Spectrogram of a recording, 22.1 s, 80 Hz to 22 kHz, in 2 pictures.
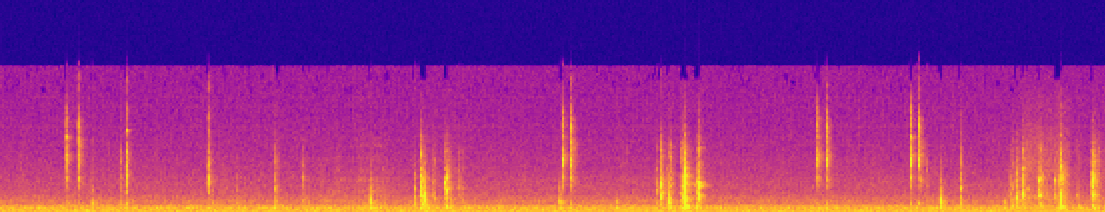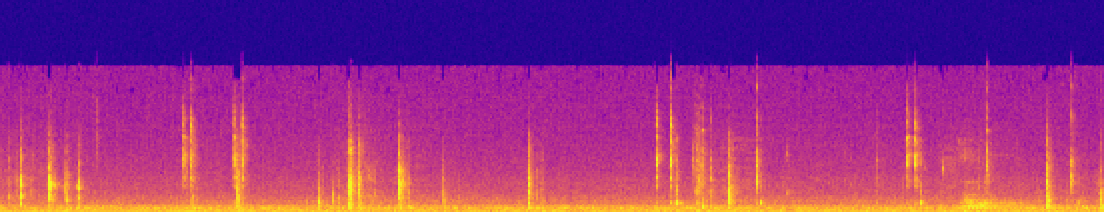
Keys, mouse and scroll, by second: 1.4-4.3 middle drag, 4.3 r, 6.7 g, 9.2 click, 10.7 l, 11.3 r, 13.4 click, 15.1 l, 16.4 g, 18.1 middle click, 18.9-20.2 scroll down 1, 20.2 click, 21.0-22.0 middle drag.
